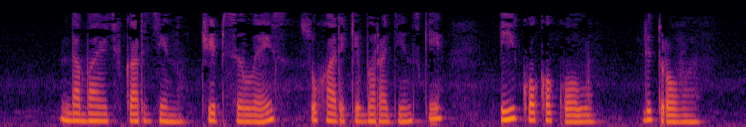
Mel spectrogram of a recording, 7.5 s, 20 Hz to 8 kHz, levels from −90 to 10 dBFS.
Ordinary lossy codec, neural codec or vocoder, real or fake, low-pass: MP3, 24 kbps; none; real; 7.2 kHz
